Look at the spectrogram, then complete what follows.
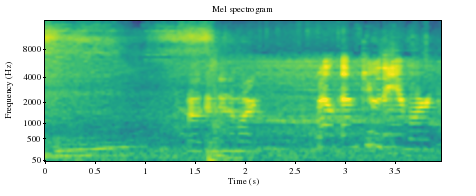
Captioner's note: doors sliding open as ZapZop enters the morgue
